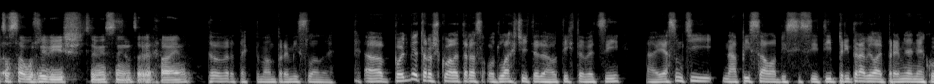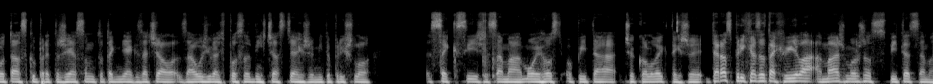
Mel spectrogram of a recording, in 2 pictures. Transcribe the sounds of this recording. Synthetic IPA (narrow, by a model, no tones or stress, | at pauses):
t̪ɔsauʒiʋiːʃsimisliːmt̪ɔ̰jɛ̰fajnd̪̥ɔbɾɛt̪ak̚t̪ɔmaːmpɾɛmislɛnɛː | pɔɟmɛt̪ɾɔʃkualɛt̪ɛɾazɔd̪laxt͡ʃic̚t̪ɛd̪aɔt̪ːiːxt̪ɔʋɛt͡siː | jasɔmcinapiːsalabisisit̪ipɾipɾaʋilajpɾɛmɲaɲɛakuːɔt̪aːskupɾɛt̪ɔʒɛjasɔmt̪ɔt̪aɡɲɛaɡzat͡ʃalzauʒiːʋacfpɔslɛd̪niːxt͡ʃascɪaɣʒɛmit̪ɔpɾiʃlɔ | sɛksiʒɛsamamɔjɦɔscɔpiːt̪at͡ʃɔkɔlʋɛk̚t̪aɡʒɛt̪ɛɾaspɾixaːd͡zat̪aːxʋiːlaʔamaːʒmɔʒnɔstspiːt̪acsama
